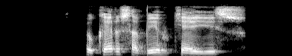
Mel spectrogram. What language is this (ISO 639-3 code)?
por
